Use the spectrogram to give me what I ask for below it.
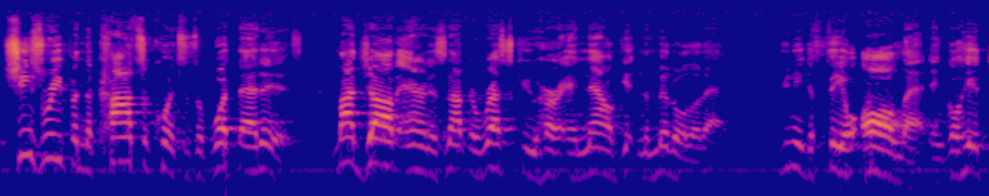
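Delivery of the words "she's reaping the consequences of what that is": ordinary talk, nothing marked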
